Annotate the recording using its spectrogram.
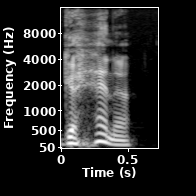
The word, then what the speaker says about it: Gehenna: This word Gehenna is fascinating.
